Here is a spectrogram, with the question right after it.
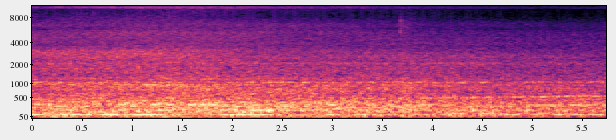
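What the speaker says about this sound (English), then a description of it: "platform 1 over there, where that train's departing out from" Train pulling away from a station platform on a British rail line, a loud continuous rumble and roar with a faint high whine, steady throughout with no talk.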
